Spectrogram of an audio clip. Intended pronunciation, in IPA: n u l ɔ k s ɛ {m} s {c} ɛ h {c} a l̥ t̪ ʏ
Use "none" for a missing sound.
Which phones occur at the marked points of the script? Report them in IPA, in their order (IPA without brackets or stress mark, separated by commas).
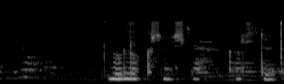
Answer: n, c, k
